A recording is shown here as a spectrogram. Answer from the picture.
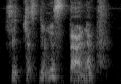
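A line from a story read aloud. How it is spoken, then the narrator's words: Spider's malicious hiss. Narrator (Russian): злобно прошипел паук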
